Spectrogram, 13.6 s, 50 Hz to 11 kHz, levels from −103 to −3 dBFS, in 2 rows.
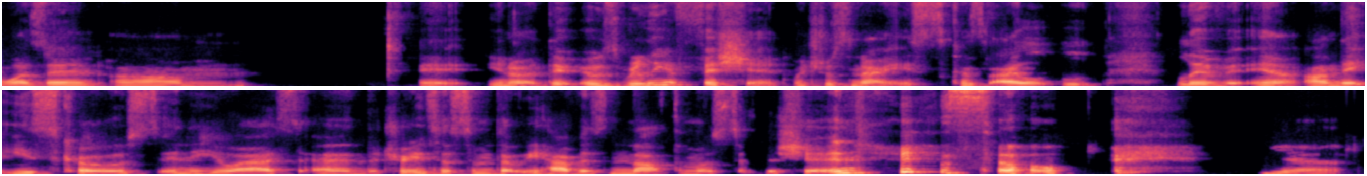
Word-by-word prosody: wasn't, 190 +2 0
um 180 -4 -5 0.9
it, - - -6
you 195 - -7
know, 170 -3 0
d 195 - -1
it - - -1
was 200 -2 -3
really 230 +7 +2
efficient, 195 -11 -2
which 185 0 -12
was 190 0 -8
nice 175 +2 -3
'cause 205 -2 -8
I 175 - +6
l 170 -1 +2
l 190 -1 -8 0.4
live 185 -1 0
yeah 180 -4 0
on 180 -1 +2
the 175 0 +4
east 195 0 -4
coast 170 +2 +1
in 185 - -5
the 175 -1 -7
US 170 0 +2
and 170 -1 -3
the 165 - -9
train 180 +2 -3
system 180 0 -6
that 170 - +1
we - - -4
have 175 -1 +4
is 170 +1 -4
not 165 -3 -1
the - - -16
most 165 -1 -7
efficient, - - +3 0.6
so, - - +6 0.9
yeah. 200 -4 -6
180 Hz, 175 wpm, -25 LUFS, 170-195 Hz, 0.9 s, I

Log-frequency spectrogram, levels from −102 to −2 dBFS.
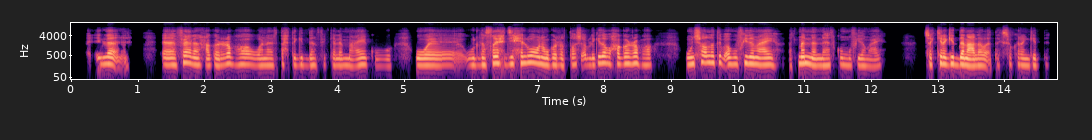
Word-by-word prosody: آآ 195 - -9
لا 205 -1 +4 0.7
آآ، 190 -1 +4
فعلًا 200 -2 +2
هاجربها 190 +2 -1
وأنا 180 -1 -4
ارتحت 180 +1 -7
جدًا 180 0 -7
في 180 - -18
الكلام 180 -1 -7
معاك، 180 +3 -4
و 165 0 -16 0.3
و 185 - +1 0.6
والنصايح 185 +5 +2
دي 205 +2 0
حلوة 225 +2 +3
وأنا 210 -3 +3
ما 185 - +3
جربتهاش 185 -1 -3
قبل 180 +1 -4
كده 225 +3 +2
وهاجربها 205 -2 -1 0.5
وإن 200 +1 +2
شاء 240 +3 +4
الله 240 - +2
تبقى 235 -4 -1
مفيدة 210 +2 +1
معايا، 190 -2 +2
أتمنى 215 +2 +2
إنها 180 0 -2
تكون 185 0 -10
مفيدة 175 -1 -6
معايا، 165 +1 -9 0.6
متشكرة 200 +2 +2
جدًا 195 -2 +6
على 170 +1 +5
وقتك 175 +1 -5
شكرًا 195 -1 -4
جدًا. 175 +2 -7
190 Hz, 160 wpm, -25 LUFS, 180-205 Hz, 0.7 s, جدًا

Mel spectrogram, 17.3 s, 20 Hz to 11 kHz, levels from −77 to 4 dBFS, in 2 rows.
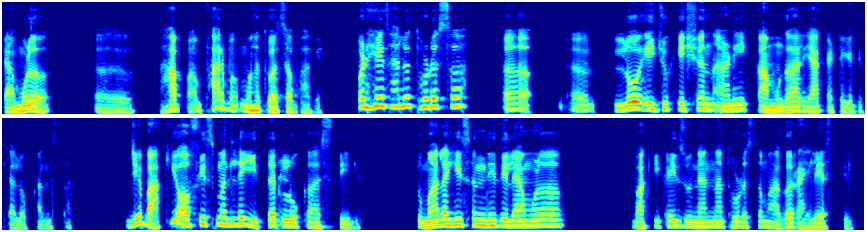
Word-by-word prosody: त्यामुळं 130 +5 +2 0.5
अ, 105 - -12 0.7
हा 145 +2 +6
फा - - -8
फार 215 0 +1 0.2
महत्त्वाचा 135 -5 +1
भाग 95 -4 -10
आहे. 90 - -16 0.4
पण 240 0 +6
हे 265 +4 +5
झालं 255 +1 +1
थोडंसं 245 +2 +2 0.4
अ, - - -1 0.6
अ, 70 -1 -6 0.3
लो 180 +7 +6
एज्युकेशन 170 -1 +1
आणि 150 +1 +1
कामगार 125 +2 +2
या 125 -1 +1
कॅटेगरीतल्या 100 -4 -9
लोकांचा, 100 +7 -15 0.6
जे 205 - +3
बाकी 280 +1 0
ऑफिसमधले 190 +1 +1
इतर 160 +5 0
लोकं 145 -3 -1
असतील 120 -8 -7 0.6
तुम्हाला 145 +5 +4
ही 175 +1 +4
संधी 170 -1 +1
दिल्यामुळं, 160 0 +1 0.7
बाकी 125 +3 -3
काही 150 +2 -2
जुन्यांना 140 -1 -1
थोडंसं 140 +1 -5
मागे 130 0 -2
राहिले 115 +1 -2
असतील. 115 - -8
145 Hz, 130 wpm, -25 LUFS, 125-170 Hz, 0.7 s, हा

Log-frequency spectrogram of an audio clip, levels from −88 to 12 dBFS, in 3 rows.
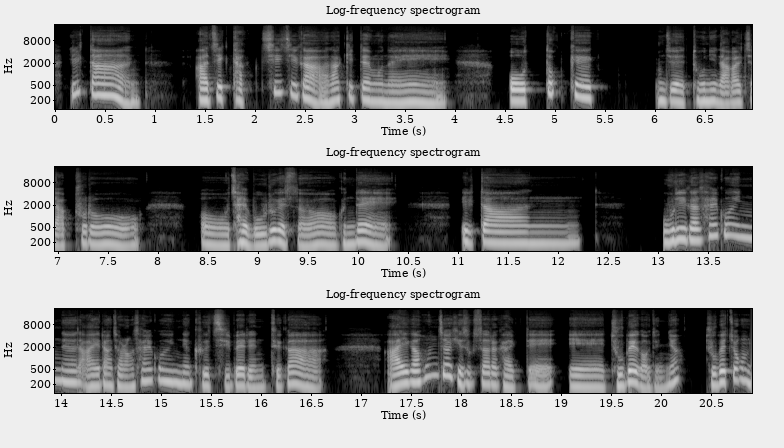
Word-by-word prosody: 일단 270 - +2 0.5
아직 205 +3 +2
닥치지가 245 - 0
않았기 205 +7 0
때문에 175 -4 +1 0.5
어떻게 200 +6 +3 0.7
인제 185 -3 +1
돈이 185 0 +1
나갈지 170 +1 0
앞으로 170 0 -1 0.6
어 165 -3 0
잘 190 +3 +3
모르겠어요. 165 -1 0
근데 175 -3 0 0.6
일단 185 -2 0 0.8
우리가 225 +3 +4
살고 300 +5 -2
있는 250 -5 0
아이랑 180 +2 -1
저랑 170 -2 -2
살고 250 +4 -2
있는 215 -3 +1
그 185 -2 -3
집의 175 +1 0
렌트가 165 +1 -2 0.6
아이가 210 +6 +4
혼자 345 +5 -1
기숙사를 205 -5 -1
갈 170 -4 -3
때에 165 - -2
2 180 - -1
배거든요. 180 - +2 0.3
2 190 - -1
배 225 - +7
조금 260 0 -1
190 Hz, 225 characters per minute, -19 LUFS, 170-225 Hz, 0.8 s, 배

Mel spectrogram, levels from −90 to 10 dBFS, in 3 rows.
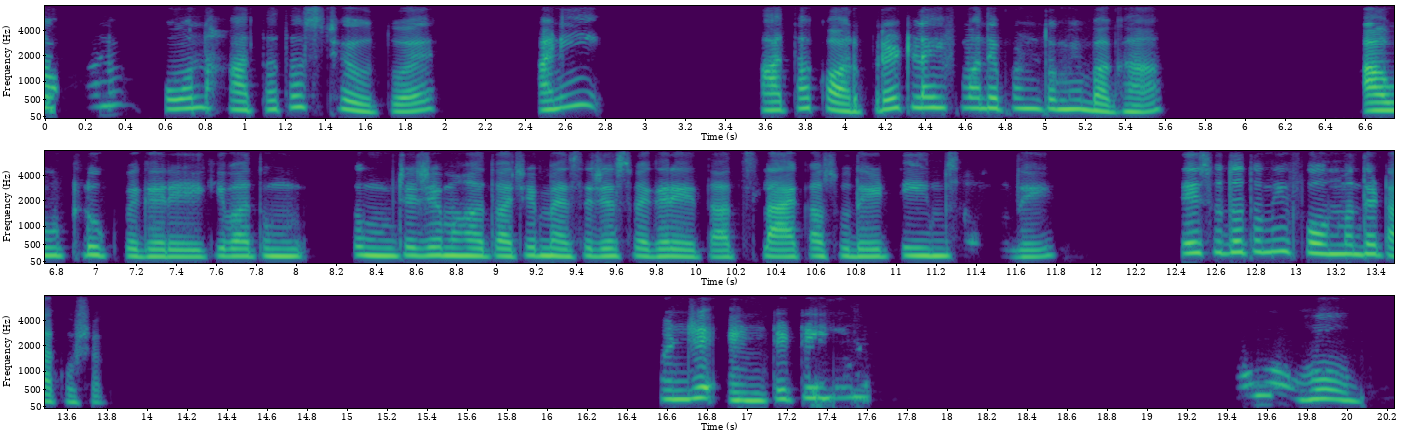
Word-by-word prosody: आपण 300 +3 -5 0.2
फोन 260 +3 +1
हातातच 240 +6 -2
ठेवतो 190 -7 -1
आहे 195 +5 +1 0.5
आणि 300 +10 0 0.9
आता 220 +5 -1
कॉर्पोरेट 230 +5 +2
लाईफमध्ये 280 -1 +2
पण 265 -1 0
तुम्ही 245 -1 +3
बघा. 185 -4 +1 1.1
आउटलुक 210 +1 +3
वगैरे 180 -1 +1
किंवा 195 -1 +1
तुम 195 -1 +3 0.3
तुमचे 210 -1 +2
जे 210 +1 +2
महत्त्वाचे 200 -1 +2
मेसेज 195 -1 +1
वगैरे 190 0 +2
येतात, 175 -1 -2
स्लॅक 185 -1 +1
असू 195 +1 -2
दे, 185 0 +1
टीम्स 205 -1 +2
असू 185 -11 -22
दे 175 +1 -3 0.7
ते 275 +1 +4
सुद्धा 290 +1 +1
तुम्ही 305 +1 0
फोनमध्ये 250 -2 +4
टाकू 190 -5 -4
शकता. 165 0 -12 2.8
म्हणजे 250 +3 +3
एन्टरटेनमेंट. 270 +8 -1 1.9
हो, 330 +1 -6
हो. 240 -6 0
215 Hz, 115 wpm, -21 LUFS, 190-270 Hz, 2.8 s, ते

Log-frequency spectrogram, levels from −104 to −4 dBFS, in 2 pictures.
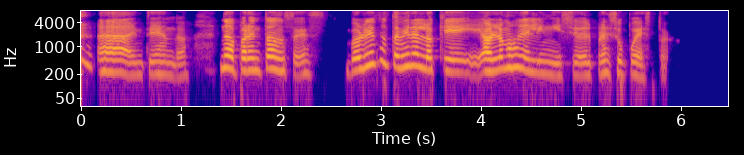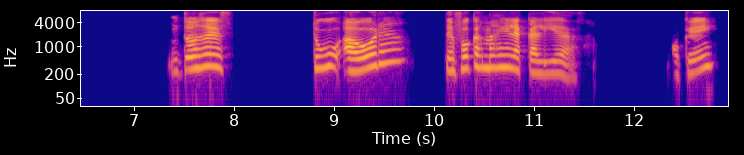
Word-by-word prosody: Ah, 230 -3 +3
entiendo. 195 -2 -8 0.3
No, 290 -2 +4
pero 255 0 +3
entonces, 245 -6 -3 0.2
volviendo 335 - 0
también 315 +1 +1
a 330 - +5
lo 265 -4 +2
que 230 -4 0
hablamos 270 +5 +4
del 250 -6 0
inicio, 195 -2 -7
del 195 -1 -6
presupuesto. 215 0 -6 1.5
Entonces, 285 +5 +2 0.8
tú 300 +1 -3
ahora, 275 +9 +5 0.6
te 250 - -2
enfocas 285 +5 -1
más 295 0 -3
en 305 0 -2
la 265 -2 +6
calidad, 215 -2 -4 0.9
¿okey? 260 +9 -2
250 Hz, 115 wpm, -25 LUFS, 215-295 Hz, 1.5 s, la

